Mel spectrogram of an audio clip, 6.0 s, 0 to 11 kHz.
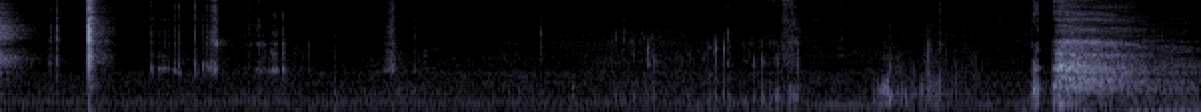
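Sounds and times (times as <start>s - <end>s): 
people sipping drinks: 2.8s - 5.0s.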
